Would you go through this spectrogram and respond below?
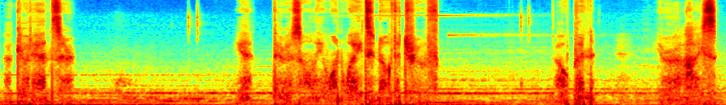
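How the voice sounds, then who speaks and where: A hollow, mysterious creature played by an actor whispers very slowly, wistful yet menacing, in a horror visual novel. The hushed, breathy voice swings widely, with loud music behind it. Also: close to an everyday voice. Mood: probing, menacing. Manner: slow, halting, hushed delivery.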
